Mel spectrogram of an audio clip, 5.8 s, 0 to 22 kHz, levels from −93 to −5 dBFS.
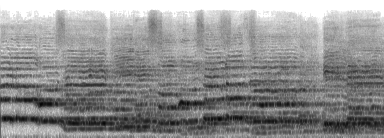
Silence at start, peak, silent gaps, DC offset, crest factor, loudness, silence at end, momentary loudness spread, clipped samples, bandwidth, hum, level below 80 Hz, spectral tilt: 0 s; -4 dBFS; none; under 0.1%; 12 dB; -16 LUFS; 0 s; 4 LU; under 0.1%; 15 kHz; none; -54 dBFS; -3.5 dB/octave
